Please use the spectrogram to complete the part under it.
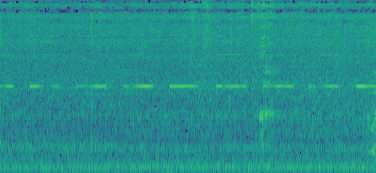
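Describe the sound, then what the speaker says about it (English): A rental car backing up sets off a steady series of evenly spaced reversing beeps, moderately loud over a low idling hum, with no talk. "Go ahead and back this thing up."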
